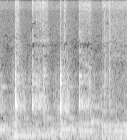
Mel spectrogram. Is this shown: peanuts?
yes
